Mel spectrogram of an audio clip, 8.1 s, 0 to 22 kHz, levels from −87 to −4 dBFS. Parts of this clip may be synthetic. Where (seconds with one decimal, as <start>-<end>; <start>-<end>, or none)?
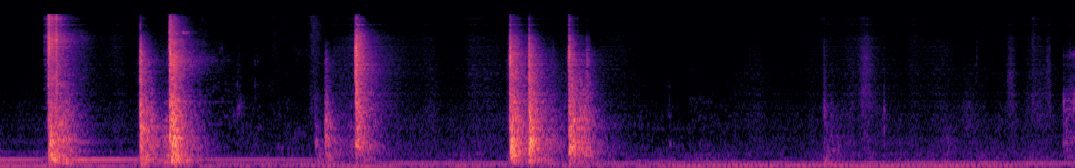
0.0-1.1; 2.5-4.7; 5.5-8.1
